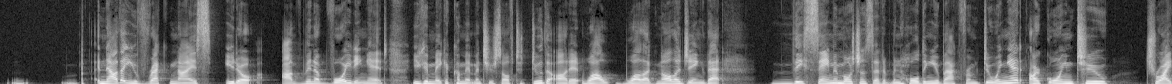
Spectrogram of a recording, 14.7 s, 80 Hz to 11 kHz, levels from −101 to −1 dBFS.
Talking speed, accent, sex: 170 wpm, American, female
